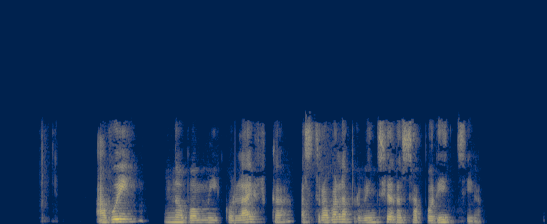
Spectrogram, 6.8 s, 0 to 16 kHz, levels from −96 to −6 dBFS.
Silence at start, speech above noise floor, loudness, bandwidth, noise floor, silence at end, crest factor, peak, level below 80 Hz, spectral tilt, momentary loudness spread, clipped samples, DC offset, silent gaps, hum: 1.2 s; over 55 dB; -35 LUFS; 7.6 kHz; under -90 dBFS; 0.85 s; 22 dB; -14 dBFS; -74 dBFS; -4 dB/octave; 15 LU; under 0.1%; under 0.1%; 1.88-2.05 s, 3.36-3.40 s, 3.73-3.77 s; none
